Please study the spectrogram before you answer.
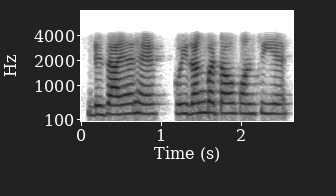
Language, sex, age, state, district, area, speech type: Hindi, female, 45-60, Rajasthan, Jaipur, urban, conversation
